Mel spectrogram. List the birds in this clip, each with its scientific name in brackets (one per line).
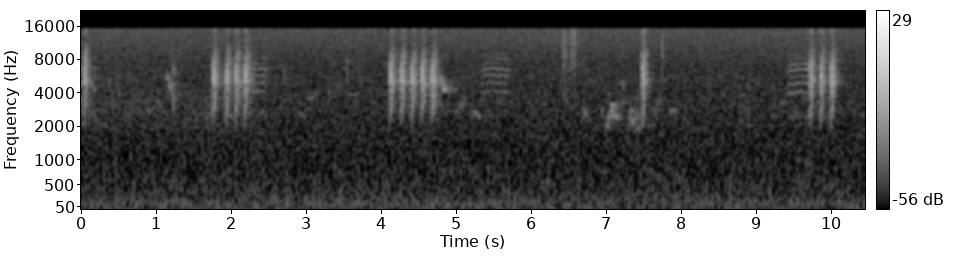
Gray-backed Camaroptera (Camaroptera brevicaudata)
Tawny-flanked Prinia (Prinia subflava)
Common Bulbul (Pycnonotus barbatus)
